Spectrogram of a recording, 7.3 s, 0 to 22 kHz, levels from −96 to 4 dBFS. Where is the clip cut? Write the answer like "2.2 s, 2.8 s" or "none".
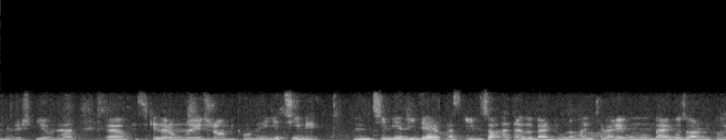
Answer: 1.3 s, 4.4 s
